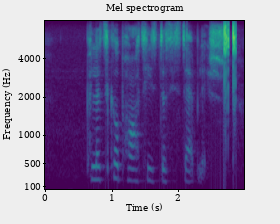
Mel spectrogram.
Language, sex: English, female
